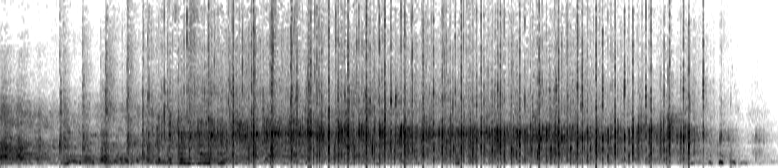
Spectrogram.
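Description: A crowd claps rapidly.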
